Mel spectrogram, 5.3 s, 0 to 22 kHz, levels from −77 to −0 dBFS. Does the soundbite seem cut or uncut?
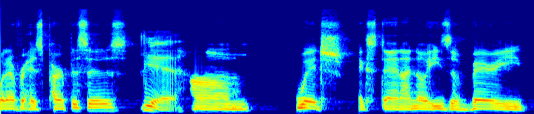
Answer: cut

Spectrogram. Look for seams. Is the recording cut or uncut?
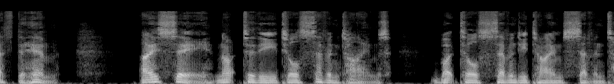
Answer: uncut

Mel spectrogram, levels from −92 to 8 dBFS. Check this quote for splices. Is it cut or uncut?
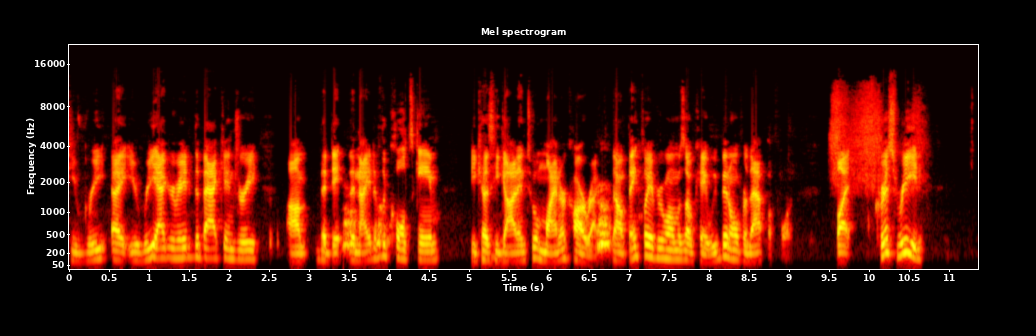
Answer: uncut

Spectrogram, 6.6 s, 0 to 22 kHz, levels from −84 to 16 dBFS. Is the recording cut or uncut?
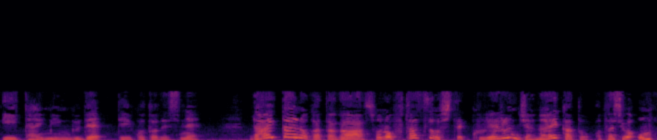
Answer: uncut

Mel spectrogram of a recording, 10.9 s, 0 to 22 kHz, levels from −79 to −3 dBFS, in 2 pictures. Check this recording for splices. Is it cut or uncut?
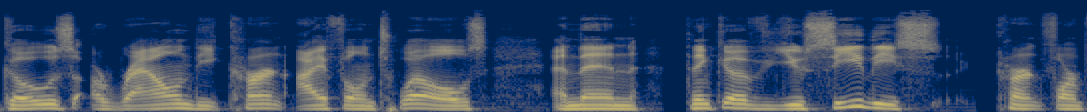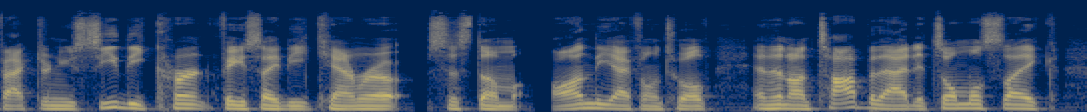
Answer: uncut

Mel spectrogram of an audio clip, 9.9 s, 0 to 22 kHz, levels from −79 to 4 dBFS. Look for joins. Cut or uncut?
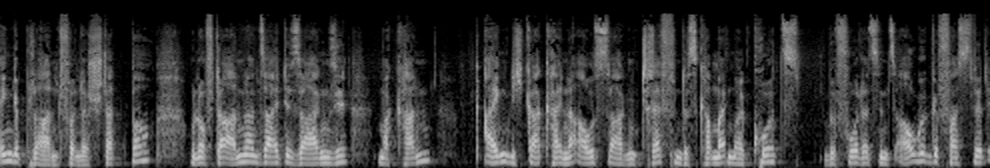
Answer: cut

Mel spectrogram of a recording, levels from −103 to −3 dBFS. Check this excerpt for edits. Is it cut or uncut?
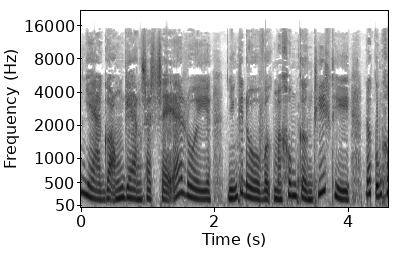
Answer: uncut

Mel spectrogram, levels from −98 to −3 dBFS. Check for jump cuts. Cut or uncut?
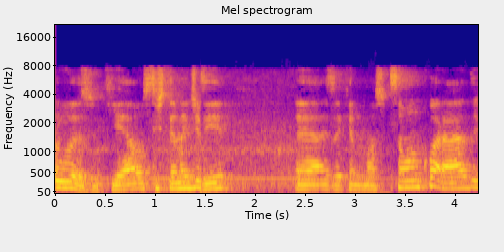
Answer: cut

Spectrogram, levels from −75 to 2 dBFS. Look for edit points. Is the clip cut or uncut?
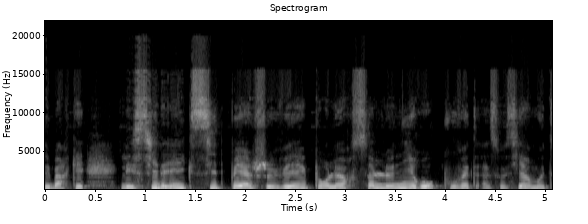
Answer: uncut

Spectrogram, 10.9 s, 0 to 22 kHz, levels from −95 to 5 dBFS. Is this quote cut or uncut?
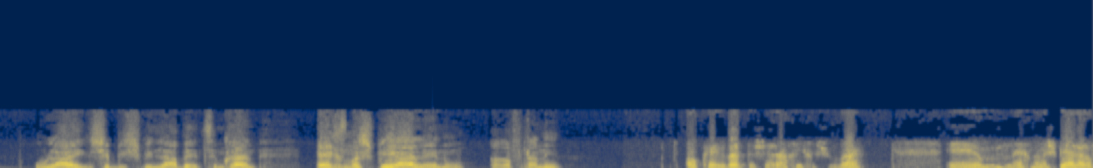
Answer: cut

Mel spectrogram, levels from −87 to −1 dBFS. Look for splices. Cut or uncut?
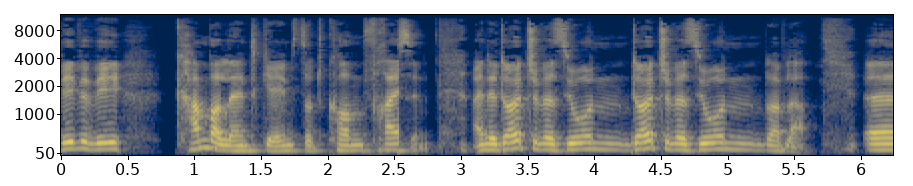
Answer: cut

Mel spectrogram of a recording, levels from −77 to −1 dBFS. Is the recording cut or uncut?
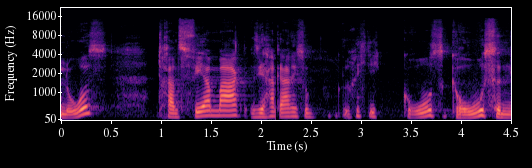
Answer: cut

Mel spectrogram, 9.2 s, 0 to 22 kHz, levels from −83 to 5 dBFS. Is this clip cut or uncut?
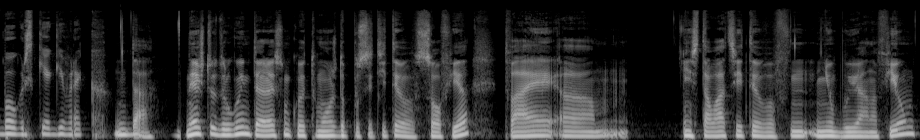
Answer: uncut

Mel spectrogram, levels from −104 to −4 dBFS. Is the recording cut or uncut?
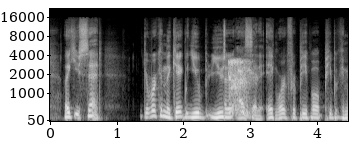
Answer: cut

